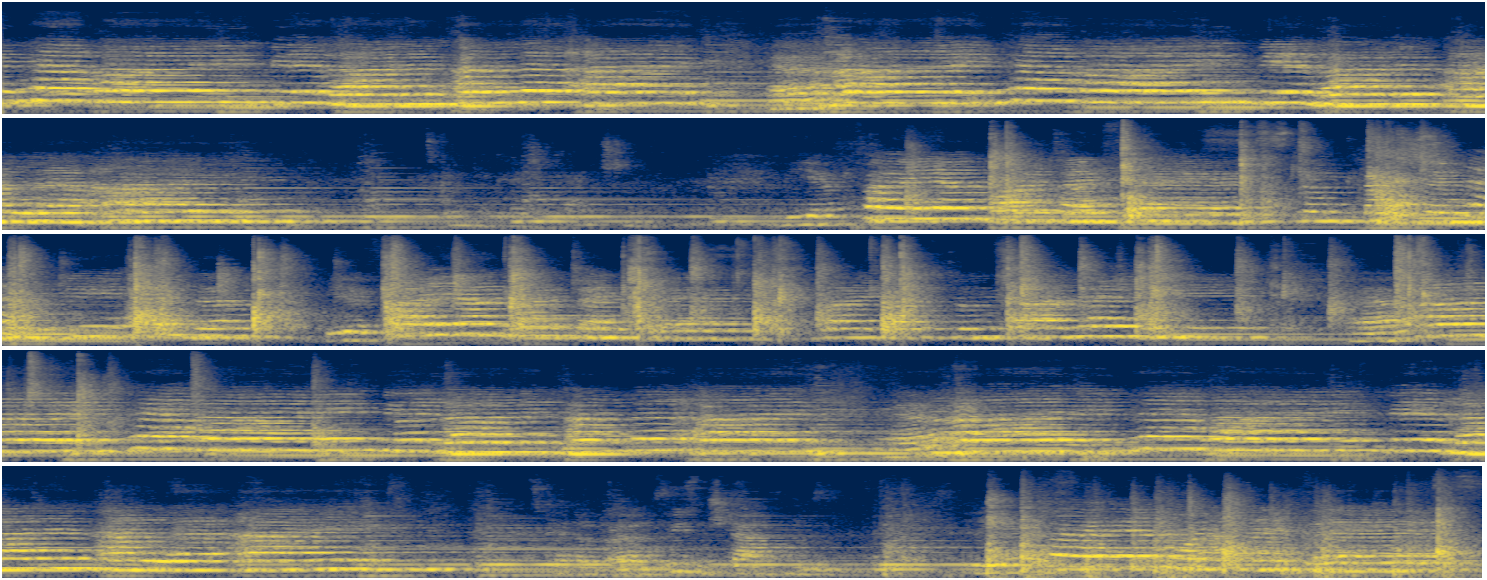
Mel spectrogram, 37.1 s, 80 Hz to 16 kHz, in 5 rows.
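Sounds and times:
children and adult singing: 0.0 - 10.6, 11.3 - 32.4, 34.4 - 37.0
acoustic guitar: 0.0 - 37.0
hand claps: 11.8 - 24.0, 34.1 - 37.0.

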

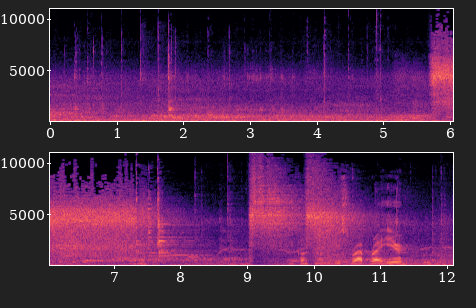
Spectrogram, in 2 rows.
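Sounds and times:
steady background hum: 0.0 - 12.0
loud steady hiss: 5.7 - 7.7, 9.0 - 10.9.

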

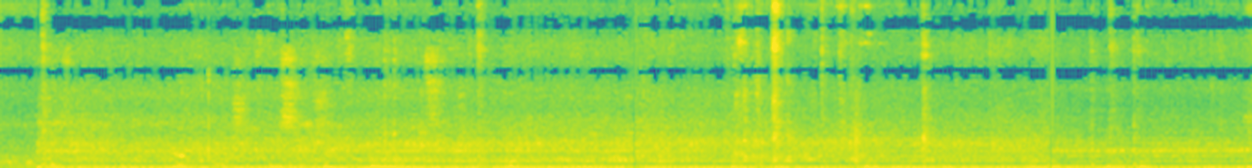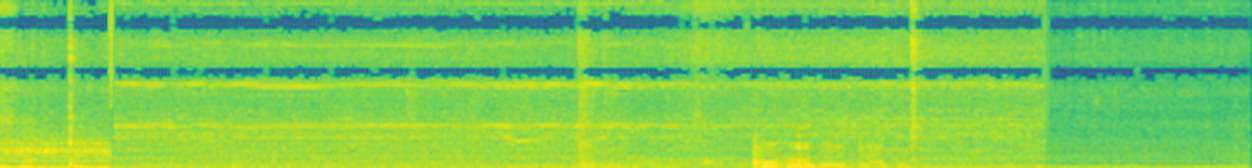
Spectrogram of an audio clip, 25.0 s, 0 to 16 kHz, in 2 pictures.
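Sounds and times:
stationary train hum: 0.0 - 25.0
train wheels rumbling on rails: 0.4 - 13.7.

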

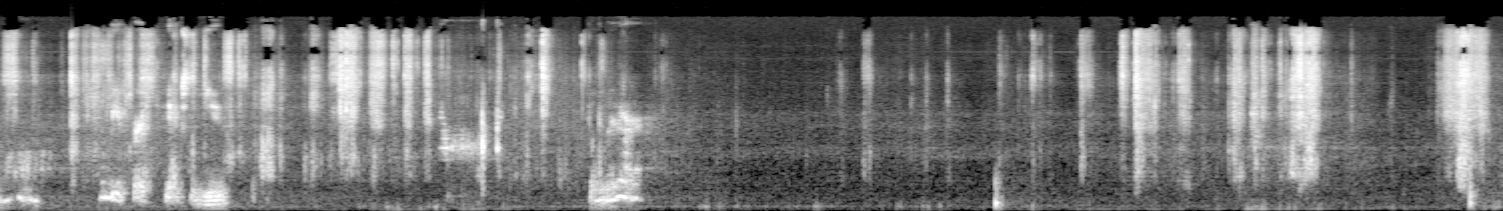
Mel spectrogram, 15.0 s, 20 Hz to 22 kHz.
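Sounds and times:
kitten scratching in cat litter: 0.0 - 5.8, 10.2 - 13.4, 14.4 - 15.0.

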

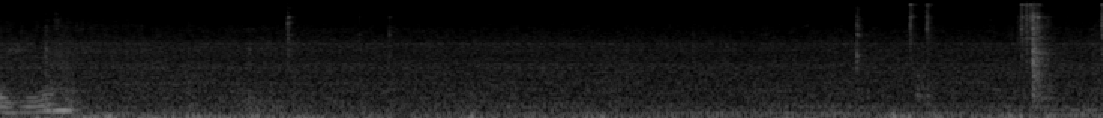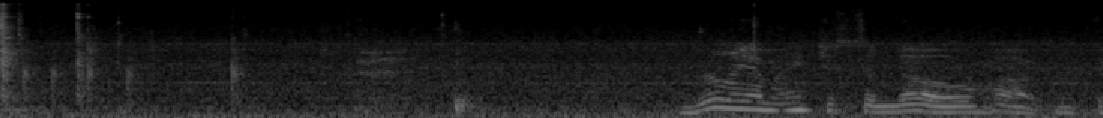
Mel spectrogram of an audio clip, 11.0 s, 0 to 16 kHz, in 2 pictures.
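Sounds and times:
faint steady hum: 0.0 - 11.0
tools clicking against metal: 4.3 - 6.8.

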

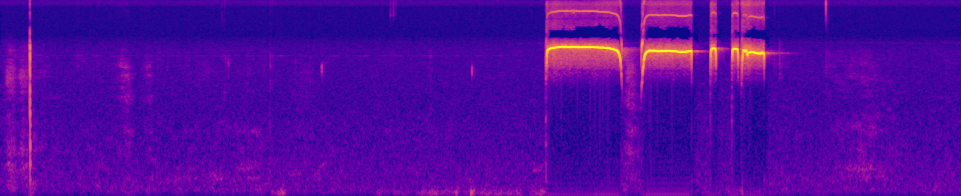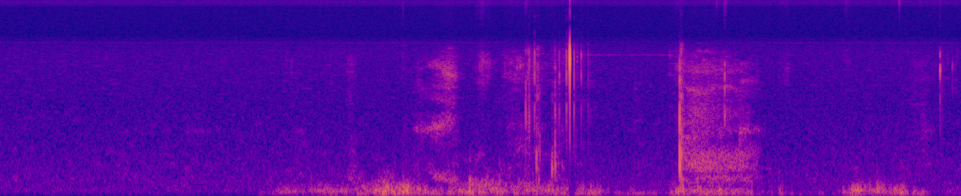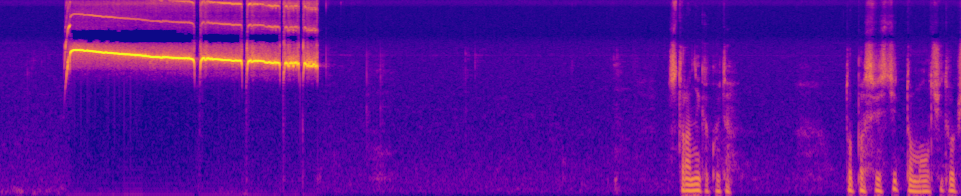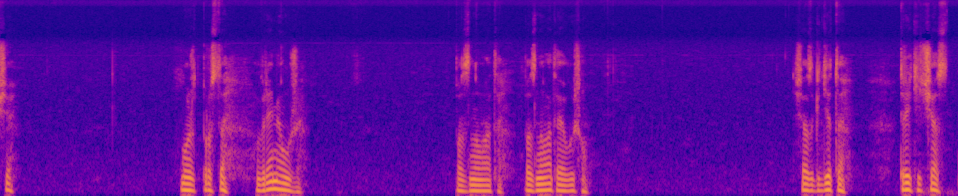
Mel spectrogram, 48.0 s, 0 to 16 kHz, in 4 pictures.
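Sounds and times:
grouse call whistles: 6.8 - 9.7, 24.8 - 28.0.

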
